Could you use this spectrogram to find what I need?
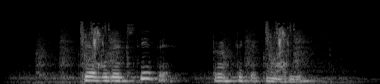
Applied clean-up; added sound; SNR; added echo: none; Liquid; 11 dB; reverberation time 0.6 s.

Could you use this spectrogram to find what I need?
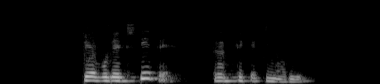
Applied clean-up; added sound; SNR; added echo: neural mask model DeepFilterNet 3.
